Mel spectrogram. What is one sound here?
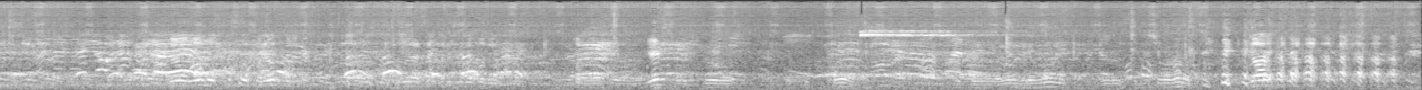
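Men shout and call to each other across a large open sports ground.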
